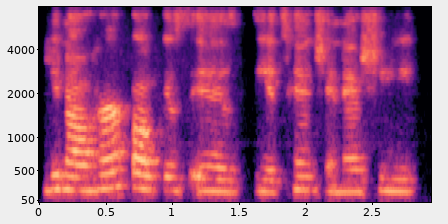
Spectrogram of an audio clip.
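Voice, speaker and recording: Bright, forceful woman, brash gossip co-host. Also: medium pitch, moderate pace, slightly rough, low-quality recording. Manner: brash, animated, fills with "like" and "listen". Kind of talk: casual gossip chat.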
